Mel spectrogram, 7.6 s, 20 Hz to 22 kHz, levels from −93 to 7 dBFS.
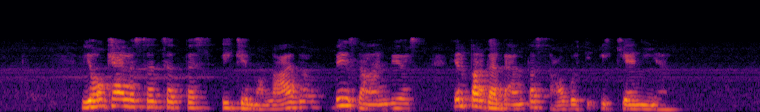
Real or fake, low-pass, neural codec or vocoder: fake; 5.4 kHz; vocoder, 44.1 kHz, 128 mel bands, Pupu-Vocoder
